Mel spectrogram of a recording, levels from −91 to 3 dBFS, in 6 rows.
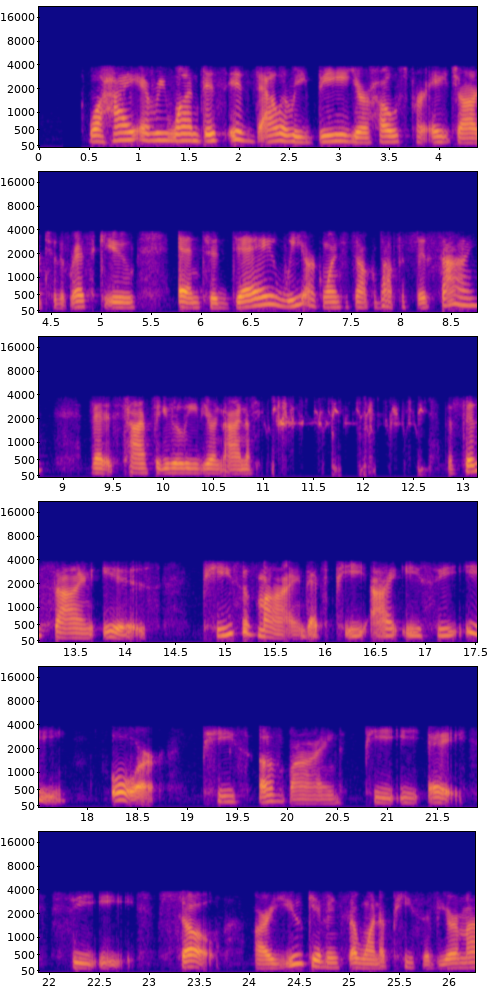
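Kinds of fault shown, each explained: Codec payload misread: the two ends disagree on how the AMR bits are packed, so from 10.92 to 12.69 s the decoder accepts plausible frames whose parameters sit in the wrong positions. The speech gives way to garbled noise and warble that barely tracks it, consistent with octet-aligned AMR being parsed as bandwidth-efficient. Before and after, the narrowband AMR path carries the speech with only light codec coloration and nothing above about 3.6 kHz.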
